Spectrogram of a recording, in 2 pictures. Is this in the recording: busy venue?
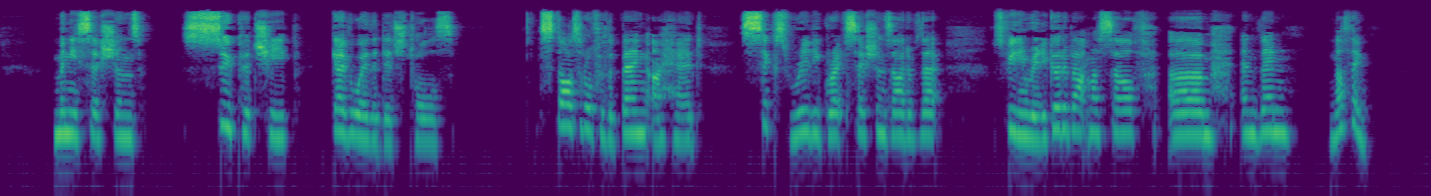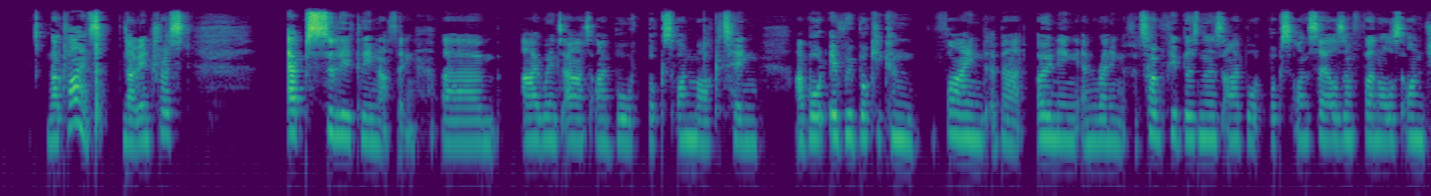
no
